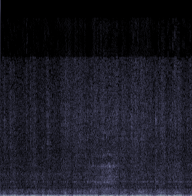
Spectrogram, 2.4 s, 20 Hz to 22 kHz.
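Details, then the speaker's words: Chevrolet Camaro SS at a salvage auction listed as a non-runner: fires straight up into a deep, steady V8 burble with an even beat, no knocks or misses; healthy idle. "oh it runs yeah she runs and it's listed as a non-runner"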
